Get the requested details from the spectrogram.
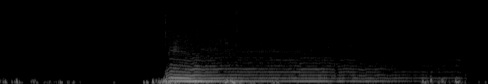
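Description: A red-tailed bumblebee gives a low, steady, droning buzz that holds one pitch for about three seconds.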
